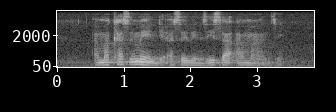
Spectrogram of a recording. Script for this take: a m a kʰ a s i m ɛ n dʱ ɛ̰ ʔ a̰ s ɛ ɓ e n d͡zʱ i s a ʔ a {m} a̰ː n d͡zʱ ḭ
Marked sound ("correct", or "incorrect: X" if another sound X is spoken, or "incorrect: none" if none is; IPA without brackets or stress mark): correct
